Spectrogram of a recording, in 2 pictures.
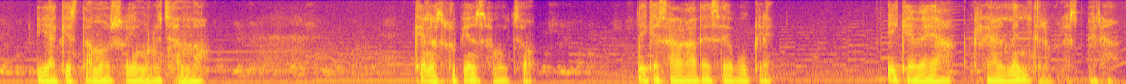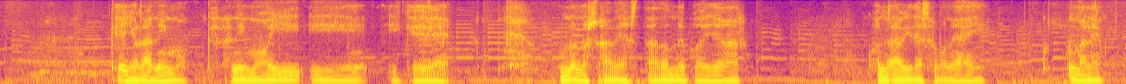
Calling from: Navarre, Spain; desde Navarra.

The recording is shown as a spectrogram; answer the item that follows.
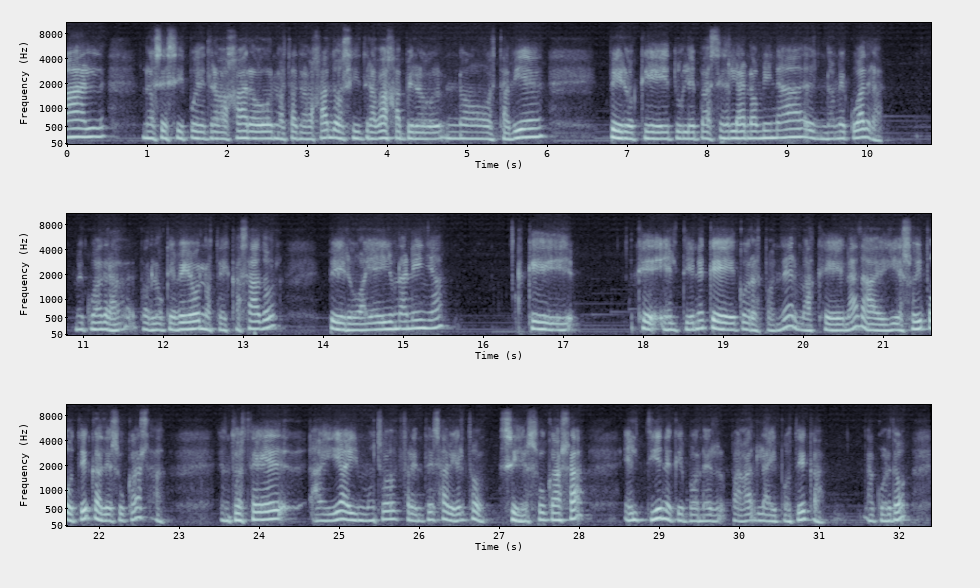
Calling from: Cartagena, Region of Murcia, Spain; de Cartagena.

